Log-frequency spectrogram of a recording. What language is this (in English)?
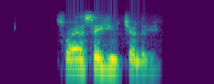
Urdu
